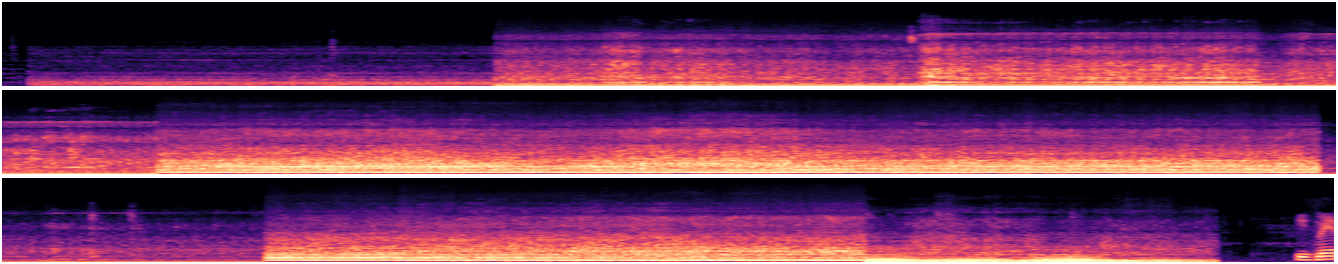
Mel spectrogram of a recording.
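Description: Tractor engine running under load while a bale processor shreds a bale and blows bedding into a barn. It is a steady machine drone, cut into several short stretches and loudest in the middle, that stops shortly before the end.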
